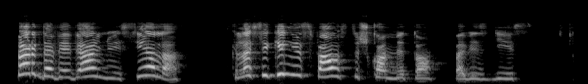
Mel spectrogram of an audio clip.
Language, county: Lithuanian, Utena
